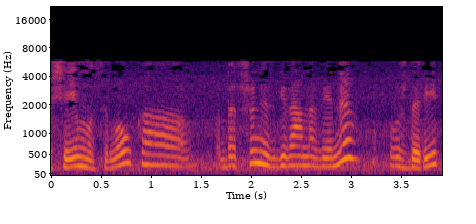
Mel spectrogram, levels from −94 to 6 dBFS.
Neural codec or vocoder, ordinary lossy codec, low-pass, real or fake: vocoder, 24 kHz, 100 mel bands, Vocos; MP3, 24 kbps; 7.2 kHz; fake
